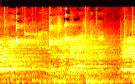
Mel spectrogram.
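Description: A basketball bounces on the floor with hollow thuds.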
